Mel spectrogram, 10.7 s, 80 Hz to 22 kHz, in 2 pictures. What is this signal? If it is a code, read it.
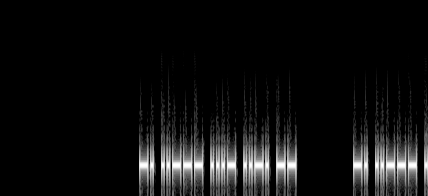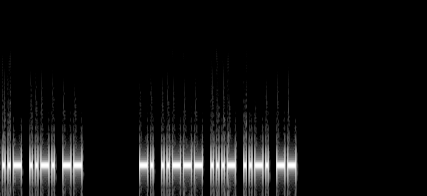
Morse code, heard as a keyed tone, about 35 wpm, 700 Hz. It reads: N2VFM N2VFM N2VFM
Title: USA Call Signs - 5 Characters - Repeated 3x - 35wpm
